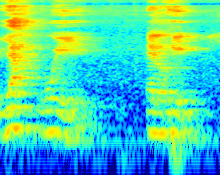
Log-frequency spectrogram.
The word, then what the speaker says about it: Yahweh Elohim: Ini bahasa Ibraninya bacanya seperti itu. Yahweh Elohim atau Jehovah Elohim.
